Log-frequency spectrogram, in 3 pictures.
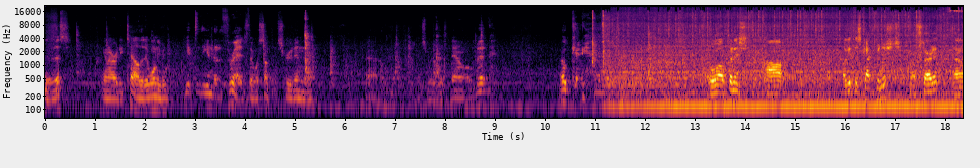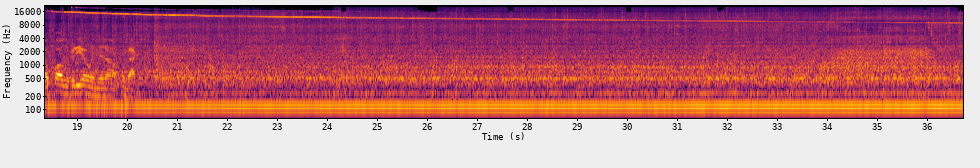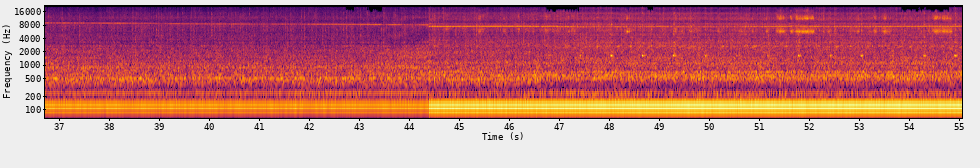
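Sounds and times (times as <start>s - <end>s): band saw cutting metal: 11.2s - 55.0s.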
